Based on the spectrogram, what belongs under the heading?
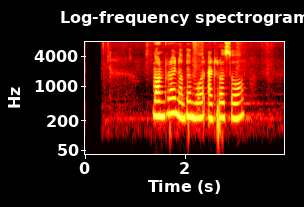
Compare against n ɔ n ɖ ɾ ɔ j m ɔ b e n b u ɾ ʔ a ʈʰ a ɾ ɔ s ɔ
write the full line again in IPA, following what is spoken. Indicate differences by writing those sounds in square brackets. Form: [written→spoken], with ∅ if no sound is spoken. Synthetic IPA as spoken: [n→m] ɔ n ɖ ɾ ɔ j [m→n] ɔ b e [n→m] b [u→ɔ] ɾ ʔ a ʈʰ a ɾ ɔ s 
